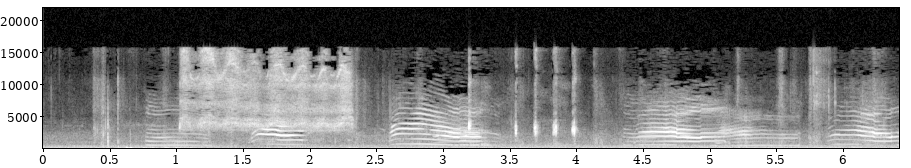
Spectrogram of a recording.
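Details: Hungry cats fed cut fish outside give a rapid run of harmonic meows, several bending downward, a few overlapping, mixed with a broad noisy burst near the start and sharp clicks of eating or handling.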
